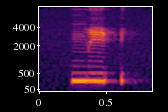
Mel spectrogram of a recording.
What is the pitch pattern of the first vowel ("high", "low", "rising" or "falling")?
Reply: low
